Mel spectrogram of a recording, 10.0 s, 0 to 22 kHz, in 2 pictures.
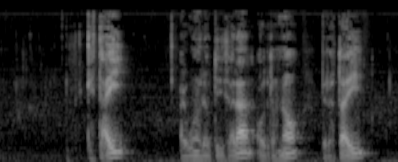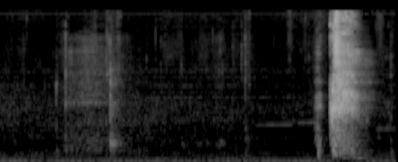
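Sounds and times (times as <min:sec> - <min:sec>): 
speech: 0:01.2 - 0:01.7, 0:02.3 - 0:04.7
single sharp human sneeze: 0:09.0 - 0:09.7.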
